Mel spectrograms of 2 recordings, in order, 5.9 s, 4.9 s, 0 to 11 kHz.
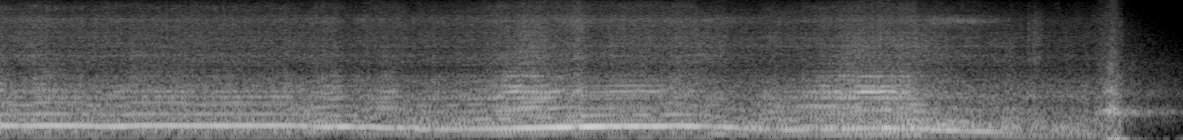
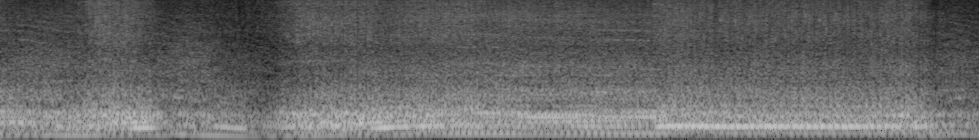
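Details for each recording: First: ST170-powered Mk1 Escort after fixing two swapped HT leads that had it running on two cylinders: an even engine note that pulls away smoothly with no stumble or popping; it now runs and idles sweetly. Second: Ford ST170-engined Mk1 Escort four-cylinder after fitting the VVT pulley: lumpy, uneven beat that stumbles and wavers, still misfiring; later traced to two crossed HT plug leads leaving two cylinders dead.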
